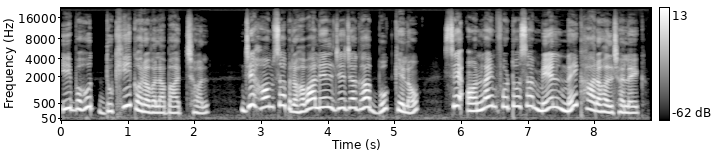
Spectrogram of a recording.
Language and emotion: Maithili, sad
